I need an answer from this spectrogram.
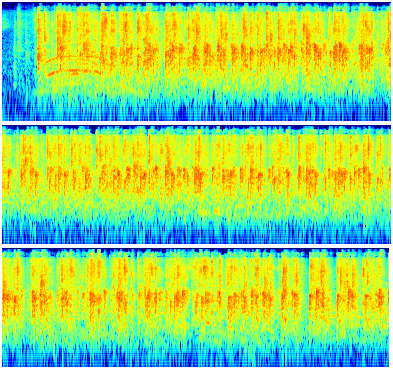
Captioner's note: applause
